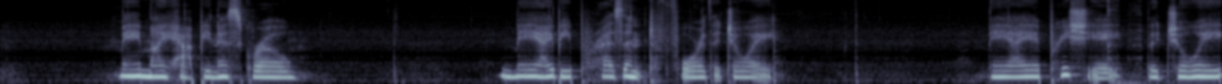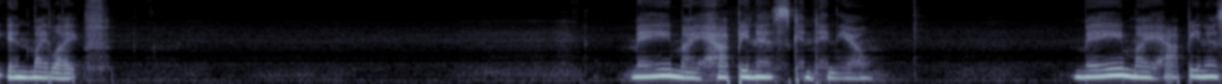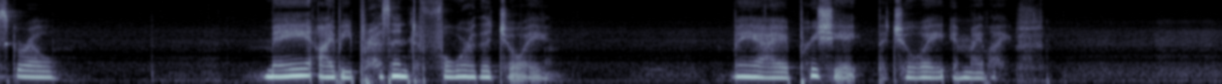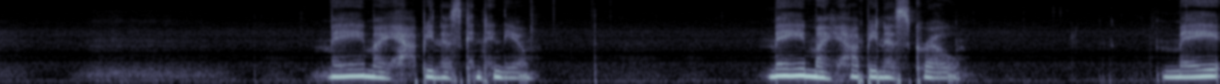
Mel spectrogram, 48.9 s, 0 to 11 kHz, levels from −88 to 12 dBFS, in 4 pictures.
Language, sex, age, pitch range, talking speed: English, female, 30-49, 165-205 Hz, 65 wpm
